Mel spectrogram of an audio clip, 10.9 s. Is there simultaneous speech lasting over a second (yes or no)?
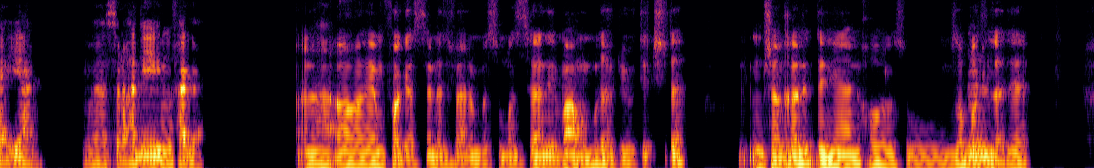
no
